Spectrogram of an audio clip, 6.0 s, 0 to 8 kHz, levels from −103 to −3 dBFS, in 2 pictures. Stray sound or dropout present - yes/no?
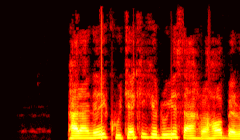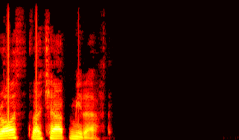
no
